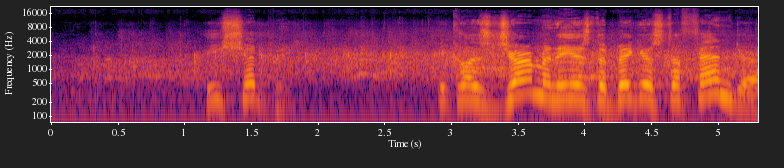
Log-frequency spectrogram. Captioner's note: laughter and applause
